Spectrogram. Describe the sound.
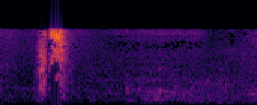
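One sharp sneeze bursts out near the start, a loud breathy blast that fades quickly and leaves a faint, low background murmur.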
